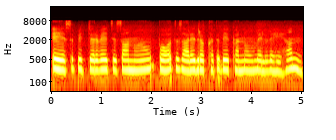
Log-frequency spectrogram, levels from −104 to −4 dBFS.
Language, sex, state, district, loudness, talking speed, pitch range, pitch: Punjabi, female, Punjab, Kapurthala, -19 LUFS, 140 wpm, 230-250 Hz, 235 Hz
